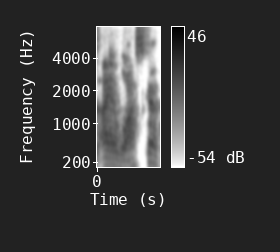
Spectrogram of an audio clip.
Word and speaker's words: ayahuasca: It's pronounced ayahuasca, but it's okay.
